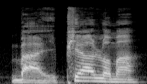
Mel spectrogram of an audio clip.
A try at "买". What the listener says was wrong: 마이. 조금 더 내려주세요. 땅 밑으로 파듯이. 마이.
